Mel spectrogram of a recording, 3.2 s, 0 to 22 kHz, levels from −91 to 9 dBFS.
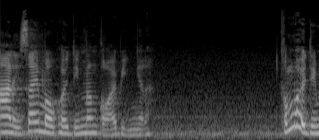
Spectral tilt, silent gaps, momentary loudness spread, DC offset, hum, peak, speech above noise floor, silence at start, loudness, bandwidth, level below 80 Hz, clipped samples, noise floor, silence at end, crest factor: -5.5 dB/octave; none; 23 LU; under 0.1%; none; -12 dBFS; 21 dB; 0 s; -30 LUFS; 15.5 kHz; -64 dBFS; under 0.1%; -50 dBFS; 0 s; 18 dB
